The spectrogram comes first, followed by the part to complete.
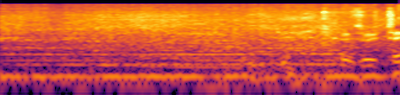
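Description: An engine idling steadily, a low even hum. A man's voice starts again near the end.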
